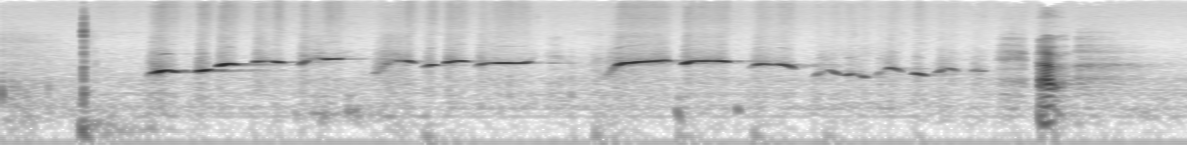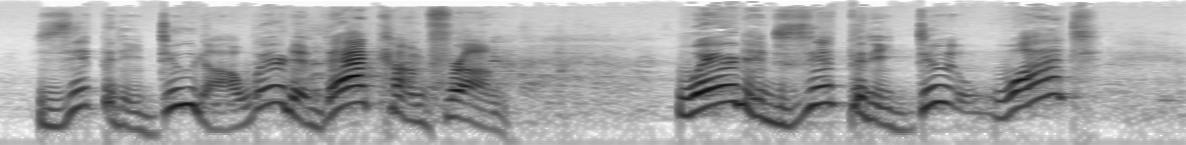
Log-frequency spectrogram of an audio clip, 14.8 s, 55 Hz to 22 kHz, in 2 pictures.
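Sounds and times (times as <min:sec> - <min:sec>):
man whistling a cheerful tune in a church kitchen: 0:00.9 - 0:06.2
speech: 0:06.5 - 0:06.8, 0:07.6 - 0:10.7, 0:11.7 - 0:14.3.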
